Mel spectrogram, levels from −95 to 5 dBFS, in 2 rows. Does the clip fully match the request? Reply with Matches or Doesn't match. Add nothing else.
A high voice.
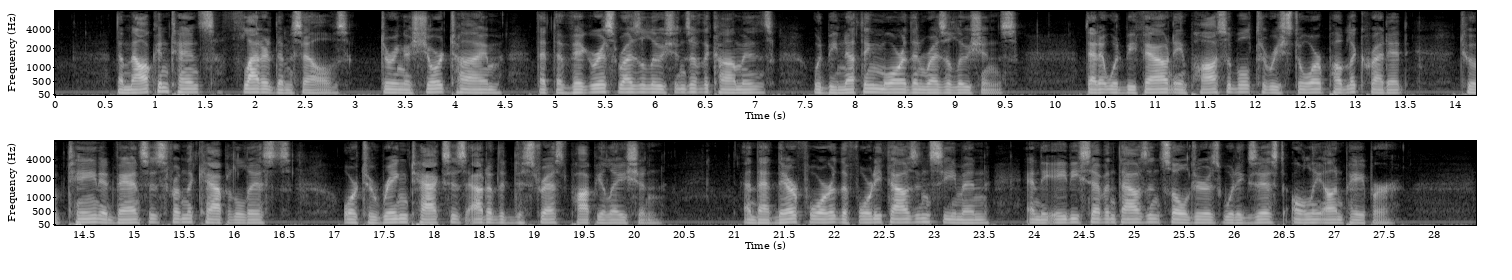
Doesn't match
